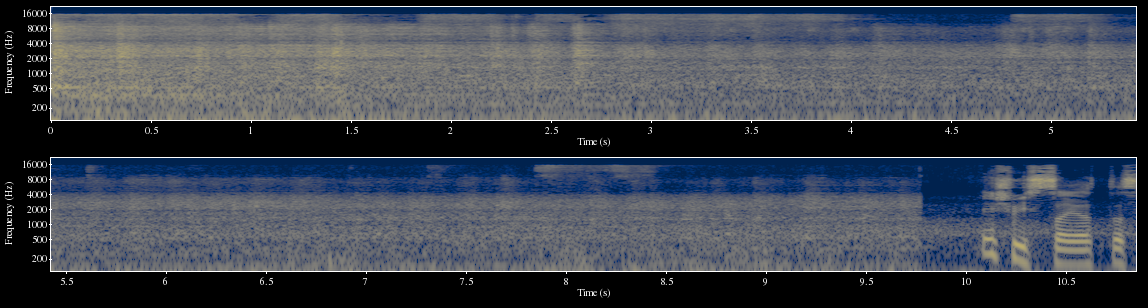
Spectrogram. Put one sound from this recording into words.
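A freight train rumbles away along the tracks and slowly fades.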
